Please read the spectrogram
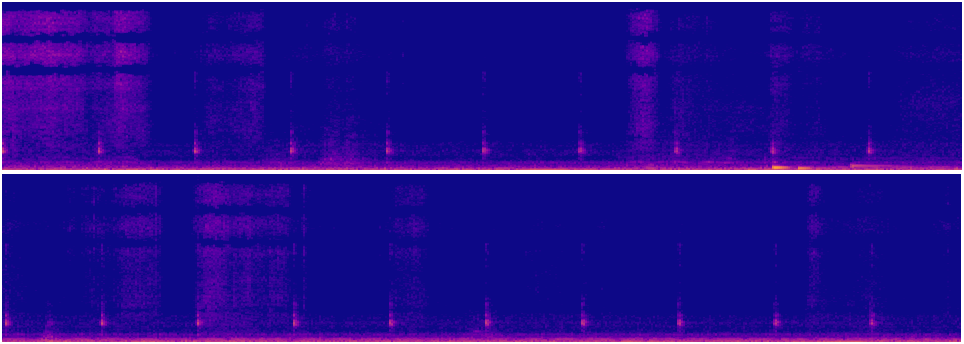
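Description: Tesla's turn-signal indicator ticking steadily in a tick-tock rhythm, about three clicks a second. About six seconds in there is a short, louder low sound with a brief tone as the car shifts into reverse, then a faint steady whine while it backs up.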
